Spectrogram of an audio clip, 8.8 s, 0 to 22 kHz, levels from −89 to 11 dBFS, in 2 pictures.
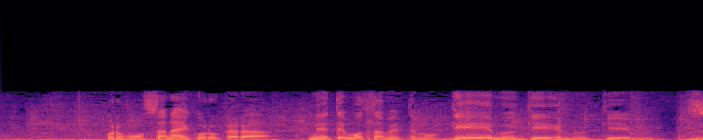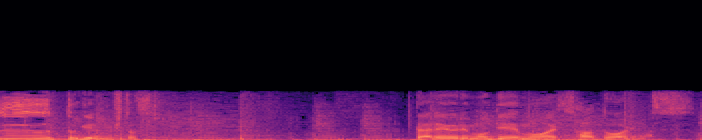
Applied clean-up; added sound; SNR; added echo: none; none; none; none.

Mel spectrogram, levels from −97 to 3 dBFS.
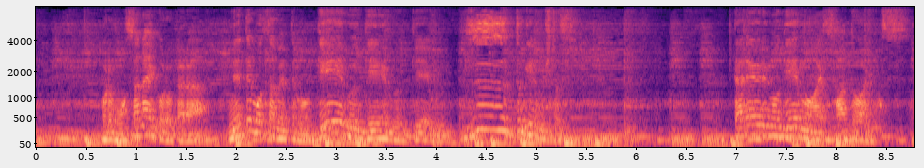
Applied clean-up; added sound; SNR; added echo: none; none; none; reverberation time 0.3 s.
